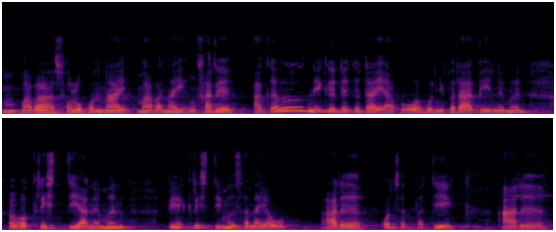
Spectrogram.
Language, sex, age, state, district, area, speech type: Bodo, female, 60+, Assam, Baksa, urban, spontaneous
